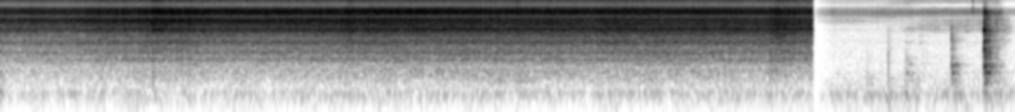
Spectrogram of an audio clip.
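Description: Bottle gourd pieces frying with shallots, garlic and chillies in hot oil in a metal pan: a loud, steady sizzle that cuts off suddenly about twelve seconds in. Near the end, a few short scrapes of a spatula stirring the pan.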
